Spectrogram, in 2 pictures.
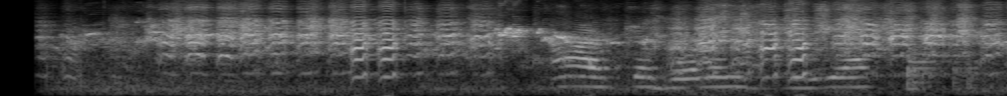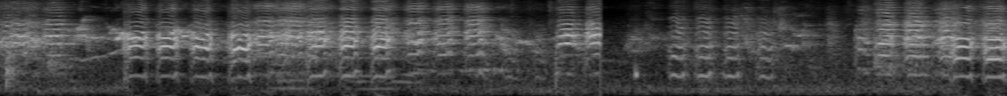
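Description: Ring-necked parakeet chicks giving a dense run of rapid, high, chattering begging calls, the food-begging of young hand-fed nestlings. The calls break off briefly about eight seconds in.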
